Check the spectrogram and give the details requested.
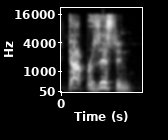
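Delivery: shrill, very high, loud, barked yell. Narrating a character pinning an orc at gunpoint, yelling. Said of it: "starts yelling".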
